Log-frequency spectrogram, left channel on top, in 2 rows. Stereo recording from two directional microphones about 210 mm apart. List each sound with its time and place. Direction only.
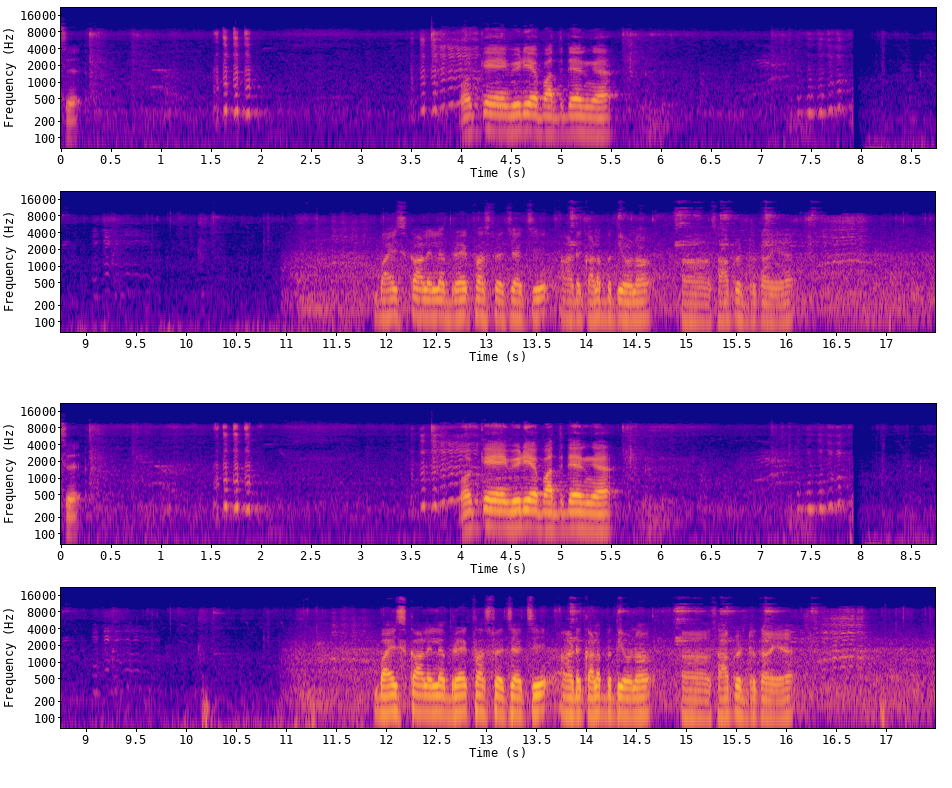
1.5 s goat: 20° left (ahead or behind)
3.5 s goat: 10° right (ahead or behind)
4.2 s a man's voice: 5° left (ahead or behind)
11.9 s speech: 25° right (ahead or behind)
